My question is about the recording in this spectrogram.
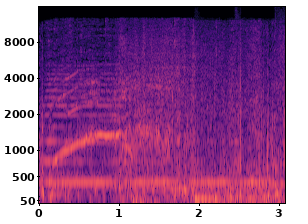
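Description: A horse whinnies as its rider sets off, a high cry that rises in pitch for about a second at the start. A dense, noisy bed follows, with a low rumble coming in toward the end.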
